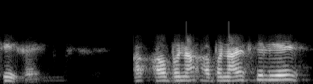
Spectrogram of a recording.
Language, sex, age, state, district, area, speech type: Hindi, male, 60+, Uttar Pradesh, Prayagraj, rural, conversation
